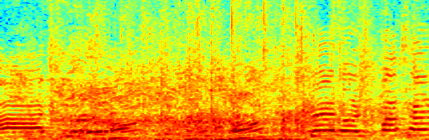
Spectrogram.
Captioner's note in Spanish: aplausos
